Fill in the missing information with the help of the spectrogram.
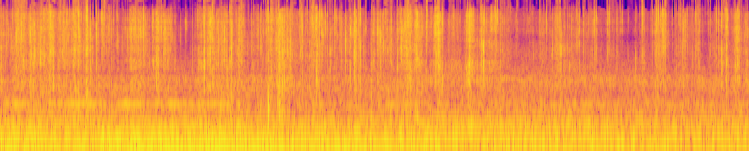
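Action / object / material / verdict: scrape / thin clear plastic bag / plastic / none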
